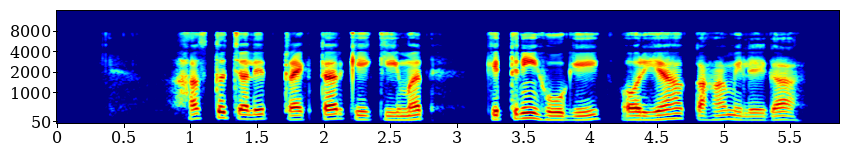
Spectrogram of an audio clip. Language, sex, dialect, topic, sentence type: Hindi, male, Garhwali, agriculture, question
